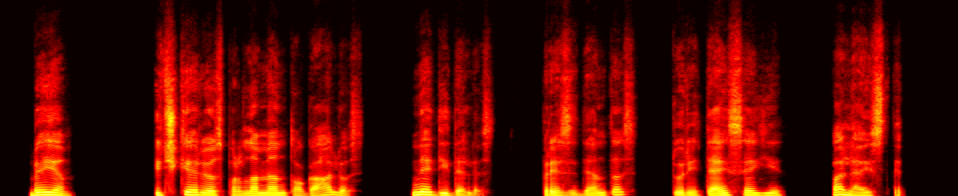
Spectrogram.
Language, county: Lithuanian, Vilnius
